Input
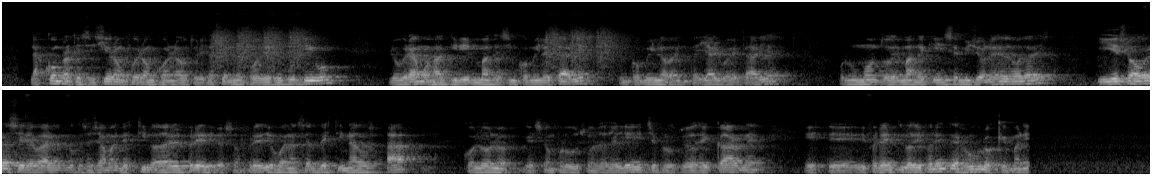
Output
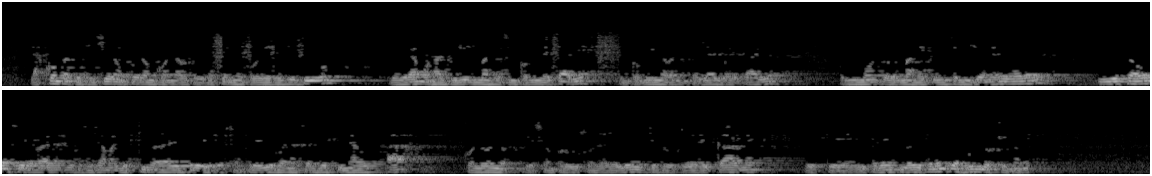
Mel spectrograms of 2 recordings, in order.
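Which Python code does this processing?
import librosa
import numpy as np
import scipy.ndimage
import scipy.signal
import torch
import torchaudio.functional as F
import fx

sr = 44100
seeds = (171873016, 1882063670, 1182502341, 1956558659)

y = fx.rev_schroeder(x, sr, rt60_s=1.8, comb_ms=33, drr_db=12.5)
y = fx.spec_gate(y, sr, threshold_db=-15, keep='strong')
y = F.gain(torch.from_numpy(y), -1.5).numpy()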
